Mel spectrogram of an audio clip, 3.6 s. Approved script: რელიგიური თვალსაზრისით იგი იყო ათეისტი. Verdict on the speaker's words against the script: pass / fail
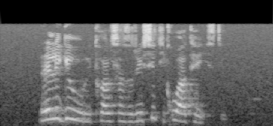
fail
